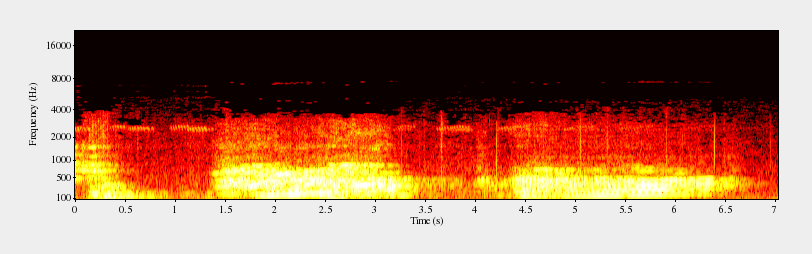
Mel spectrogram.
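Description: A car engine roars loudly in two long revving bursts, its pitch climbing as it pulls away, with a brief lull between surges and no voices.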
